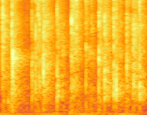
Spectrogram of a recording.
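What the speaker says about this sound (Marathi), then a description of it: "सगळ्यांनी टाळ्या वाजवा." A small group claps together in a quick, even rhythm. The sharp, close hand claps come in regular beats for a moment, and no one speaks.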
